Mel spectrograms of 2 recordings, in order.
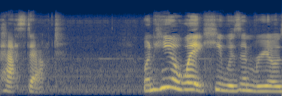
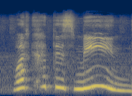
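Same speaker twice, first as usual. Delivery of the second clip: alarmed; 8 semitones higher, 6 dB louder, slower than usual. Acted. Alarmed at blood letter.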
